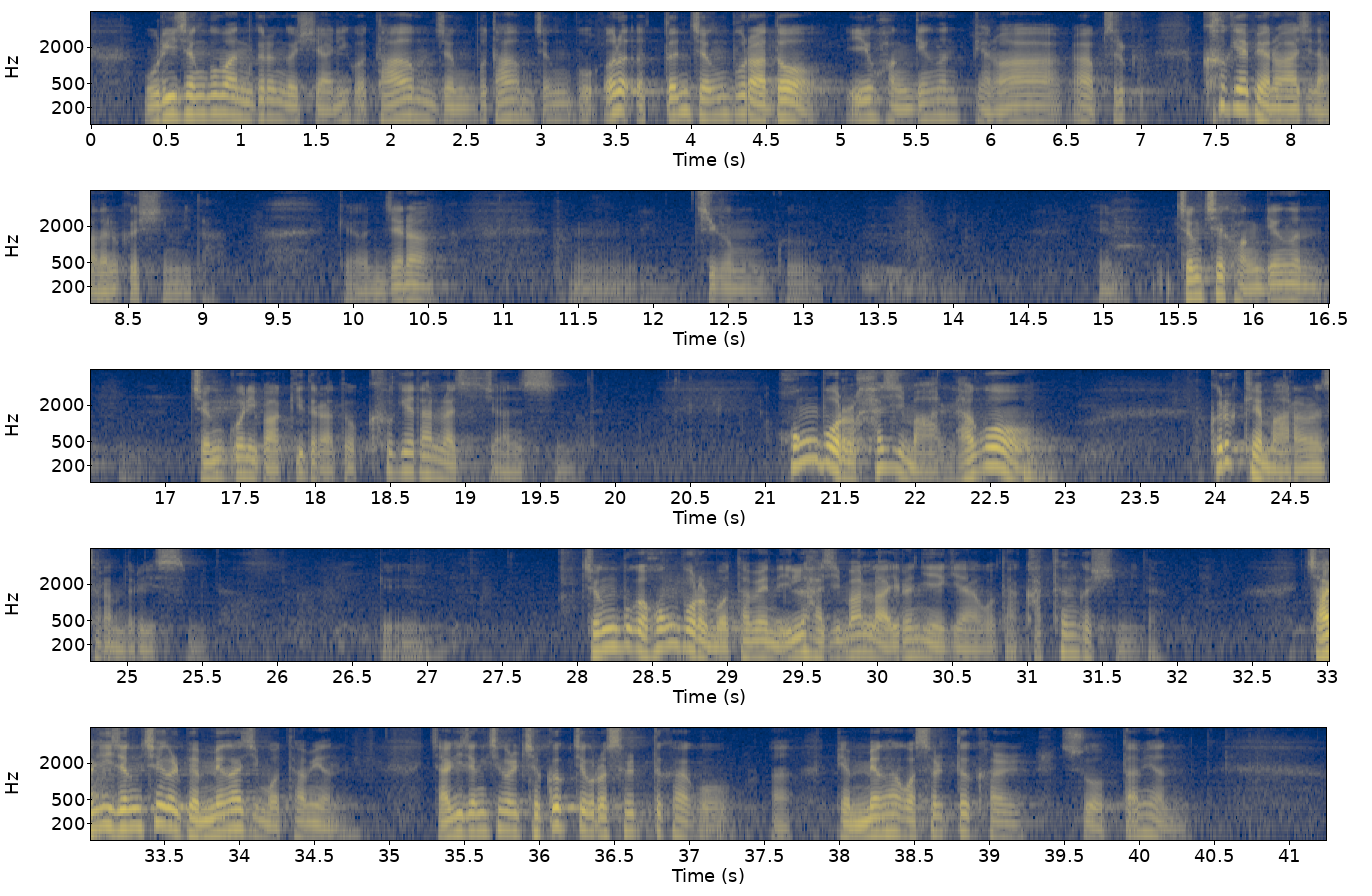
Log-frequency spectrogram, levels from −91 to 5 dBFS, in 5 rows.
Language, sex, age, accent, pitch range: Korean, male, 40-59, native, 100-155 Hz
